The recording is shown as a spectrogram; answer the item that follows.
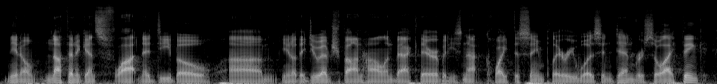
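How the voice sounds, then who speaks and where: A man's voice: a bass voice, little pitch movement, brisk, creaky, smooth. A man with an American accent giving casual football analysis as a co-host on a sports podcast.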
